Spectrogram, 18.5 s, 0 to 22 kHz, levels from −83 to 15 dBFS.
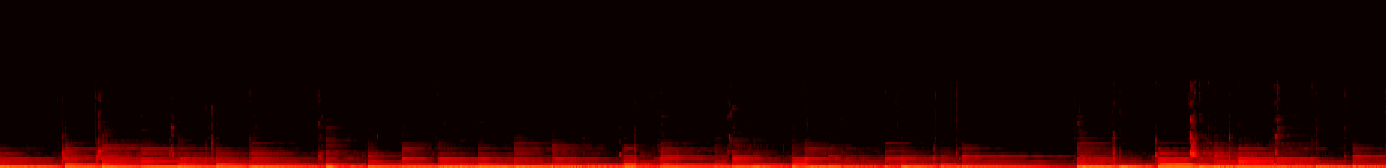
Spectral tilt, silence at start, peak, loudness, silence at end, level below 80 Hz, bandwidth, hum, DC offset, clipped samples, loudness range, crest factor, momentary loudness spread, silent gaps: -10 dB/octave; 0 s; -20 dBFS; -37 LUFS; 0 s; -58 dBFS; 7 kHz; none; under 0.1%; under 0.1%; 5 LU; 14 dB; 9 LU; none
